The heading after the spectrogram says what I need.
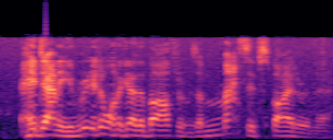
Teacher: the next word that was stressed was massive and I said that quite slowly I put a lot of stress on their word saying massive · so I think the first word I stressed was Danny · and obviously I stressed the word spider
